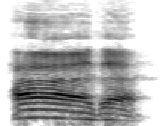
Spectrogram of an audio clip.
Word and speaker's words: هذا: So when you see ha, it's like the alif is written on it. You pronounce it like alif is written on it, even though it's not written on it. هذا, singular, masculine.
